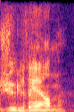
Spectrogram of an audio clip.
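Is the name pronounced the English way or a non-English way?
non-English. The name is said with non-English pronunciation.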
